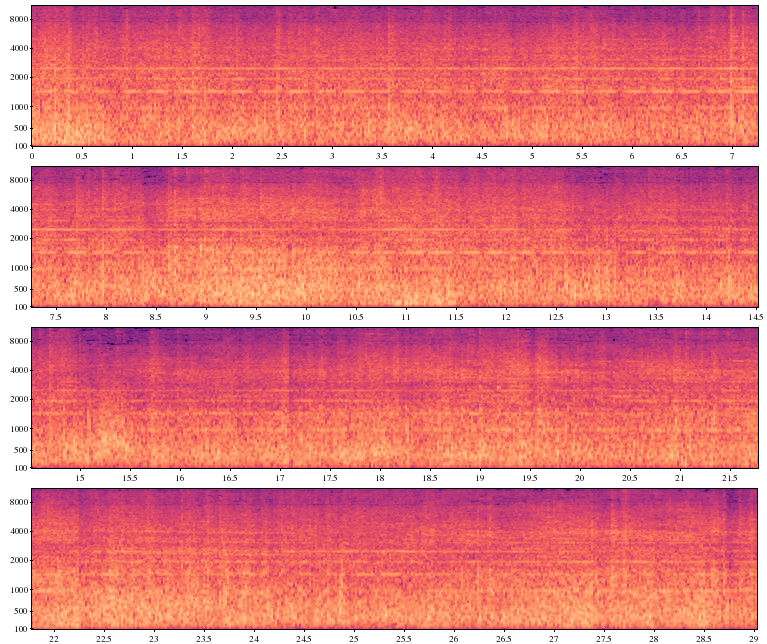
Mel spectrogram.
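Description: Freight cars of a long mixed freight train rolling past: a steady rumble of steel wheels on rail with irregular clacking, and thin steady squealing tones from the wheels.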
